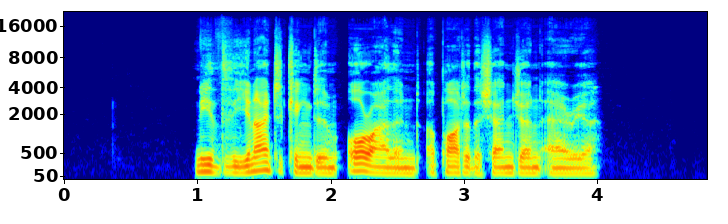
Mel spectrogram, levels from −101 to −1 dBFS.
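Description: No technical faults can be heard anywhere in the speech.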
